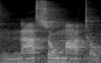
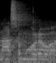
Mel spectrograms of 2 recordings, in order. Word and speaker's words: Nasomatto: So to start off, so one thing I want to reiterate is that, or re-emphasizes that the pronunciation is Nasomatto, not Nasomatto as I was saying it.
